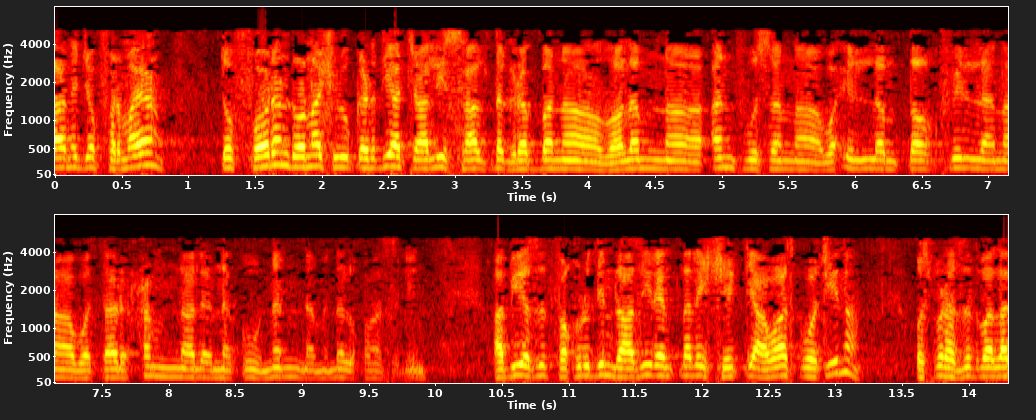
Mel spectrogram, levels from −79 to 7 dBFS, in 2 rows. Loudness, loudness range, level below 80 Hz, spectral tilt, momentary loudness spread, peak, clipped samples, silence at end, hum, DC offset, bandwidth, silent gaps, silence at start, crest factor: -16 LUFS; 7 LU; -52 dBFS; -8 dB/octave; 11 LU; 0 dBFS; under 0.1%; 0 s; none; under 0.1%; 5.4 kHz; none; 0 s; 16 dB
